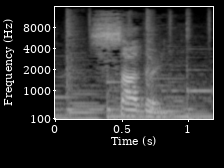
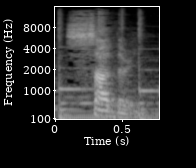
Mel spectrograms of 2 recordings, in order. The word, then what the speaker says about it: southern: is southern southern so even though this does refer to the compass direction south it isn't said the same as in south but it is pronounced as southern southern she is from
